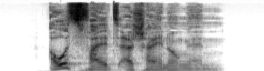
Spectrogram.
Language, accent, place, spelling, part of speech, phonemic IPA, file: German, Germany, Berlin, Ausfallserscheinungen, noun, /ˈaʊ̯sfalsʔɛɐ̯ˌʃaɪnʊŋən/, De-Ausfallserscheinungen.ogg
- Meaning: plural of Ausfallserscheinung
